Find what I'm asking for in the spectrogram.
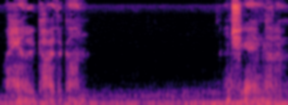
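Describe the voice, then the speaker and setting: Man playing a gravelly, very deep whispering assassin. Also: exaggerated voice. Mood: somber. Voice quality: gravelly, breathy, half-whispered. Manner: slow, halting, hushed, with long pauses. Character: weary male assassin recounting his memoirs on tape, grim. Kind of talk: slow confessional audio roleplay monologue.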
